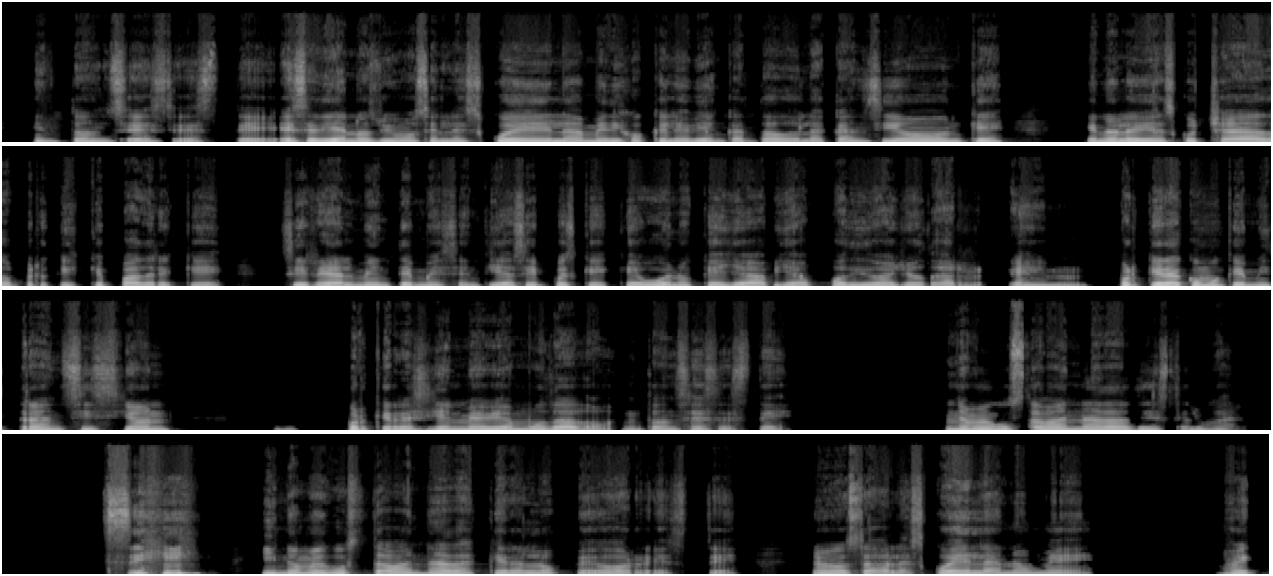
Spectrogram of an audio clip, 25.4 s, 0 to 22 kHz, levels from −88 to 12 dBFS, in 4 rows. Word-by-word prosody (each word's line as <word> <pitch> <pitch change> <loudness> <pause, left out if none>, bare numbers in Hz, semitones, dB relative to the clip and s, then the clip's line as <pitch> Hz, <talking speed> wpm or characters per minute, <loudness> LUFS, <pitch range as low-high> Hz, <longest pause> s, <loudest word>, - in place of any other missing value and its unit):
Entonces, 125 0 -2
este, 140 +4 -4
ese 150 +1 +5
día 145 -1 +7
nos 135 -2 +1
vimos 125 -1 0
en 125 0 -1
la 125 - -1
escuela, 175 +4 +3
me 145 -4 +1
dijo 135 +2 -1
que 130 - -1
le 130 - 0
había 135 +1 +2
encantado 125 0 -2
la 125 -1 -4
canción, 165 +7 +1
que 135 -4 0 0.4
que 150 - 0
no 155 - +4
la 150 - +6
había 150 0 +5
escuchado, 140 -2 +1
pero, - - -8
que 125 -2 -8
qué - - -4
padre 125 -1 0
que 120 -2 -7 0.3
si 135 - 0
realmente 130 +1 +2
me 125 -2 -3
sentía 120 +1 -2
así, 135 +4 -2
pues, 145 -2 -4
qué 130 -1 -5
qué 125 - 0
bueno 125 -1 +3
que 125 - 0
ella 125 +1 +4
había 125 +1 0
podido 125 0 +1
ayudar 125 +3 -3
en 145 +2 -4
porque, 145 +2 +4
era 165 +1 +9
como 155 -6 +2
que 135 +1 +2
mi 130 0 -2
transición, 135 - -2 0.8
porque, 135 -1 +1
recién 135 +2 0
me 140 - +2
había 130 0 +4
mudado. 125 -3 +1
Entonces, 135 0 -6
este, 125 0 -11 0.7
no 155 0 +1
me 175 - +3
gustaba 150 0 +1
nada 140 0 +2
de 125 0 -4
este 130 +2 -13
lugar. 130 -1 -11 0.7
Sí, 170 0 0 0.3
y 145 - +1
no 145 +2 +1
me 185 +4 +2
gustaba 145 0 0
nada 140 0 +1
que 135 - -6
era 130 - 0
lo 130 - -2
peor, 130 0 -4
este, - - -12 0.3
no 145 - -1
me 140 - +3
gustaba 125 0 -1
la - - -6
escuela, 135 -1 +1
no 125 -1 -4
me 125 -1 -6 0.6
no 135 - -7
me 160 -1 +1
130 Hz, 195 wpm, -24 LUFS, 125-145 Hz, 0.8 s, era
